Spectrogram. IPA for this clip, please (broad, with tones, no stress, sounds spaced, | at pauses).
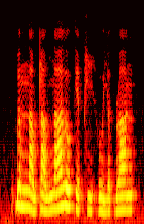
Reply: ɓ ə˧ m n a˨˩˨ w ʈ a˨˩˨ w n aː˧˥ l o˧ k e˨˩ p̚ x i˨˩ h u˨˩ j ə˨˩ k̚ ɹ a˧ ŋ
